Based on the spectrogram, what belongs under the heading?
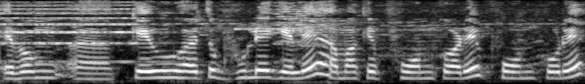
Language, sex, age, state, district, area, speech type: Bengali, female, 60+, West Bengal, Purba Bardhaman, urban, spontaneous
